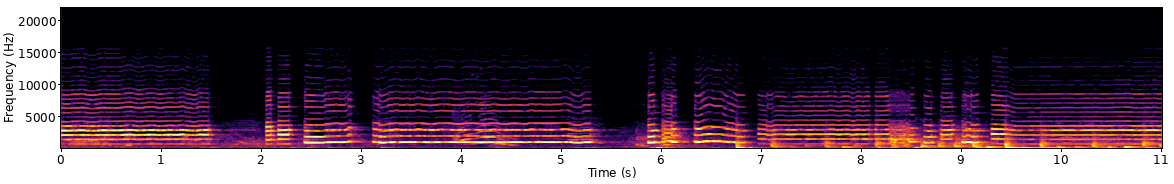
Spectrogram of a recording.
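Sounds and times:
reedy shawm melody: 0.0s - 11.0s
low drum beats: 6.7s - 11.0s.

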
